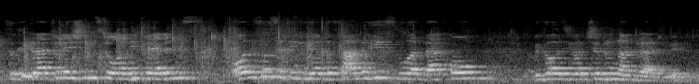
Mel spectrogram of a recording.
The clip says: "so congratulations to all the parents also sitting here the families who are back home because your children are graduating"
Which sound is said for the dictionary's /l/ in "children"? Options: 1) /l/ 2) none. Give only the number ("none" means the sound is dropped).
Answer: 1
